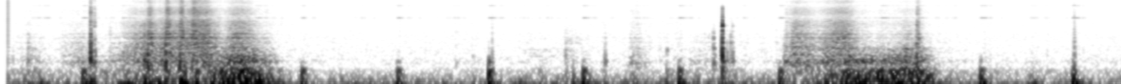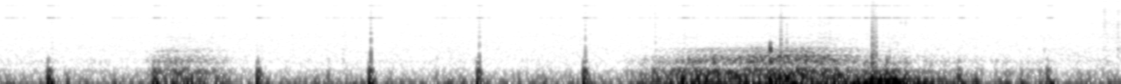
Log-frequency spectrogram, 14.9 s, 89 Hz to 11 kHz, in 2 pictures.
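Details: Heart sounds heard with the stethoscope bell over the aortic area: low, regular thumps at about 94 per minute, from a self-recorded cardiac auscultation.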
